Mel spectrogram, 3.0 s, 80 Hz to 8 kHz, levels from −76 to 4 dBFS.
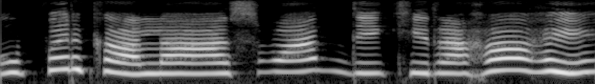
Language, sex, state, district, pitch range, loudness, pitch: Hindi, female, Bihar, West Champaran, 365-430 Hz, -13 LUFS, 390 Hz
